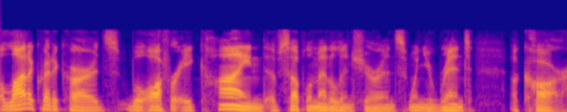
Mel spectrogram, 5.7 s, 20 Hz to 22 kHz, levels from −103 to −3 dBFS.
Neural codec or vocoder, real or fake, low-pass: none; real; 7.2 kHz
